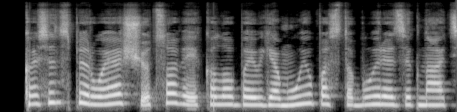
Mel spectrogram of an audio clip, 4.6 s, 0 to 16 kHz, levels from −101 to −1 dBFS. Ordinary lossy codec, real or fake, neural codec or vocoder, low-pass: AAC, 64 kbps; real; none; 14.4 kHz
